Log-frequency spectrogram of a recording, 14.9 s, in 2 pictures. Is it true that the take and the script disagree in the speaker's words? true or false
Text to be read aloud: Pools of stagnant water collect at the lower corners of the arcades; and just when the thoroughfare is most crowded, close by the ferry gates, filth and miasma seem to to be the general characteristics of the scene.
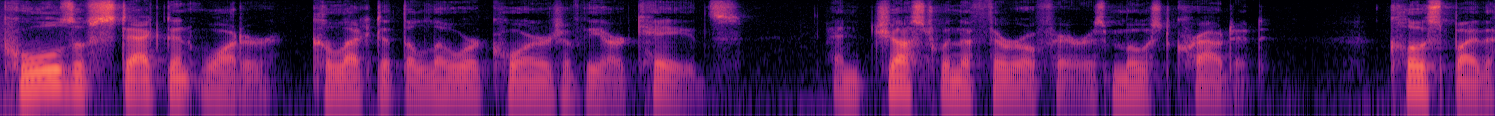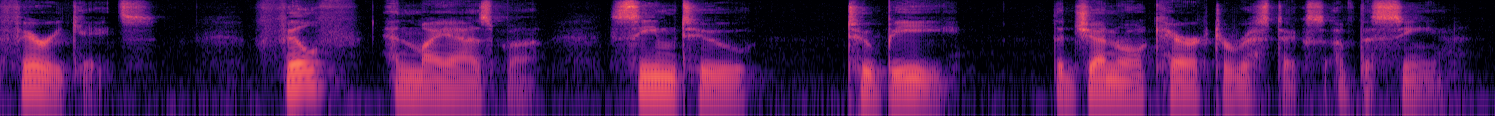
false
